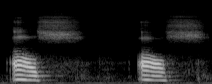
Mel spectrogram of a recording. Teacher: ٹھیک ہے, لیکن ایک دم سے ہم نے آواز کو روک نہیں رہے, اس نہیں کر رہے. ٹھیک ہے, تو آواز جاری رہتی ہے, رخاوہ کی کوالٹی ہے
